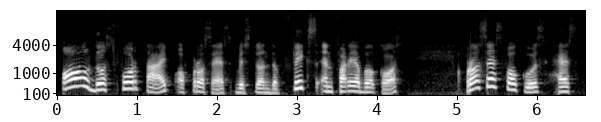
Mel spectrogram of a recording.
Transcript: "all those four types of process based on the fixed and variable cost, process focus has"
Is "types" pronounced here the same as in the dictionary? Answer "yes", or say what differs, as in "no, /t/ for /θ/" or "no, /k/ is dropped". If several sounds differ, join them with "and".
no, /s/ is dropped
